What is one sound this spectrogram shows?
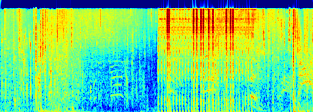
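A gun fires rapid bursts at close range.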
